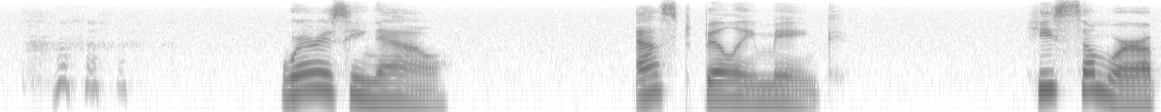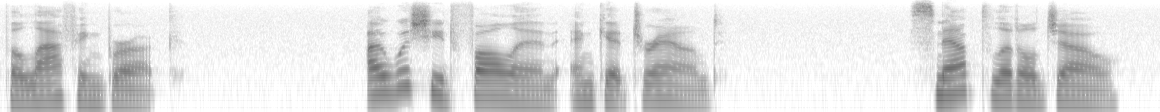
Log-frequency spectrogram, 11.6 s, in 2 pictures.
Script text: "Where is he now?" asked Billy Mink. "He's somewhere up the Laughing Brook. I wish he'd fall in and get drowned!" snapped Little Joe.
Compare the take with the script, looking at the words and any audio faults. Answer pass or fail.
fail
